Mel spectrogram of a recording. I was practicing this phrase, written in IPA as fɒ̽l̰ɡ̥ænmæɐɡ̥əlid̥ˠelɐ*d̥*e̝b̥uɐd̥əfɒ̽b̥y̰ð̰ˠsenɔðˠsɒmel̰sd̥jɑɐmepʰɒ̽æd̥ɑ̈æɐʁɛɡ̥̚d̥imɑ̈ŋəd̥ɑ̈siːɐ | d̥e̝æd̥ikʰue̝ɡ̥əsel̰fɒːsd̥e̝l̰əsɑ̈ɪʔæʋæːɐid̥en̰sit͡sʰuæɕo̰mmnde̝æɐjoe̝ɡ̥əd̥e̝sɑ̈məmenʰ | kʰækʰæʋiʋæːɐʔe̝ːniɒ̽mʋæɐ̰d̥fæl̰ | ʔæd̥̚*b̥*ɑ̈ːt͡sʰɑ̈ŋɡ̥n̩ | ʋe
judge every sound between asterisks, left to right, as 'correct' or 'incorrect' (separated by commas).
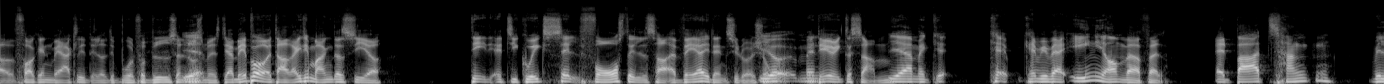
correct, correct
